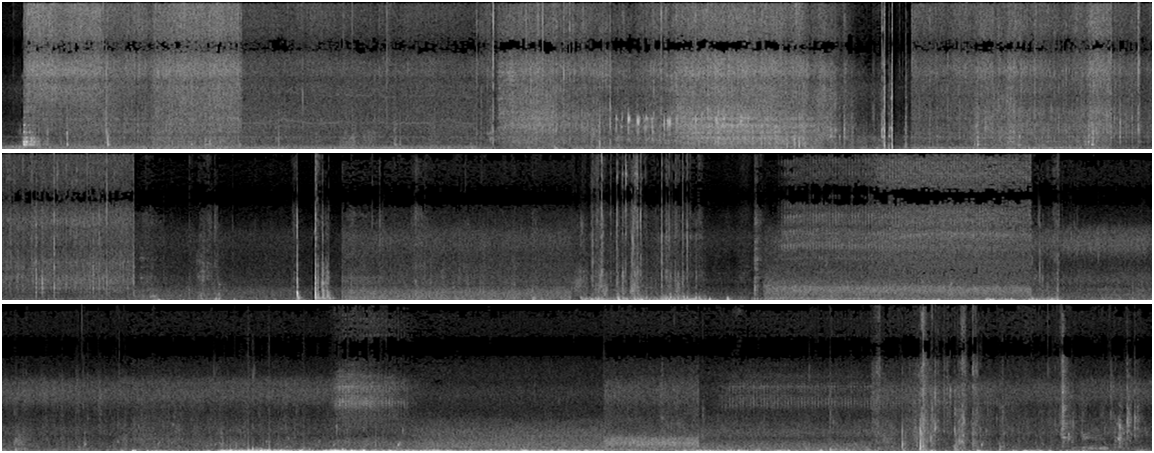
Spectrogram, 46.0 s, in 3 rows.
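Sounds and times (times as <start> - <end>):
food sizzling in a pan: 0.3 - 11.0, 12.2 - 17.1.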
